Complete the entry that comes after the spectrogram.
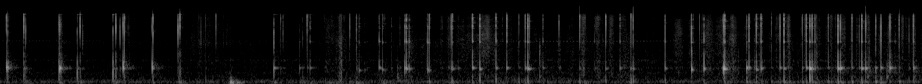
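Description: A small, hollow, empty rainbow-glazed ceramic shot glass lying on a towel is tapped with long acrylic nails. The result is a rapid, irregular stream of bright, crisp clicks, each carrying a brief ring around 730 Hz that dies away almost instantly.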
